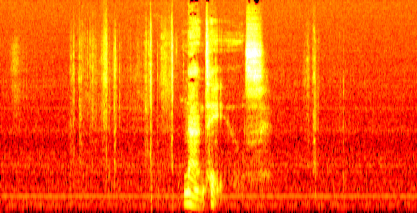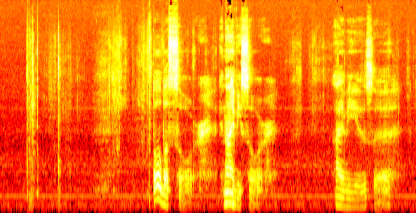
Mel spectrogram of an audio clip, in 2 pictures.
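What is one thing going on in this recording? Stiff cards rustle and click as hands shuffle them.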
